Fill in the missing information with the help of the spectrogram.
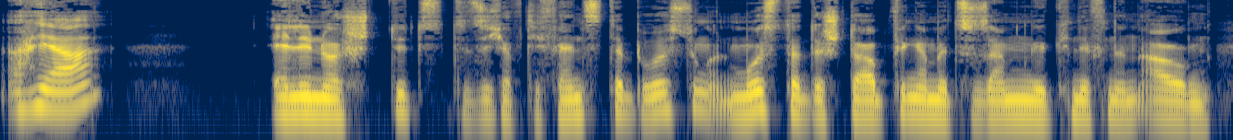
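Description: A man narrating a story in a measured, storytelling manner, close to the mic. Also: medium pitch, steady tone, a little mellow, no room sound. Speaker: audiobook reader. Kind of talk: scripted narration.

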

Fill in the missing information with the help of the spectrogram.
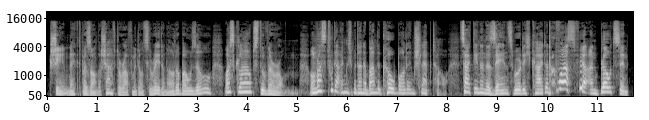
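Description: A man's voice: mid-range voice, sing-song, normal speed, slightly rough, no echo, clean studio sound. A man voicing a gushing, spiteful woman reporter in an audiobook, smug and falsely sweet. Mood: gloating.

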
